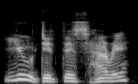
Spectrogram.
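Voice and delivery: high, forceful accusation; angry. A narrator's reading. Painter blaming Lord Henry, angry. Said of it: "said the painter angrily".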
